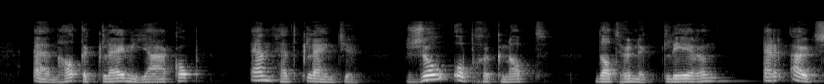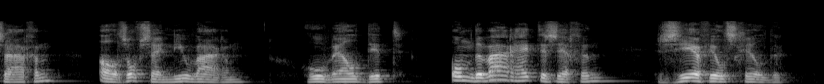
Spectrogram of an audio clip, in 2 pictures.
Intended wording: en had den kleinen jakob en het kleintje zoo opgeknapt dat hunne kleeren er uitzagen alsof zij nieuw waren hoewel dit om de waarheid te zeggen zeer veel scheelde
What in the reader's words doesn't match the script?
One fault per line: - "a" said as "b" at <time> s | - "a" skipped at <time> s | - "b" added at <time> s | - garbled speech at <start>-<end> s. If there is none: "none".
none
